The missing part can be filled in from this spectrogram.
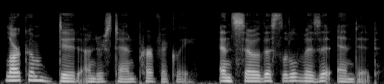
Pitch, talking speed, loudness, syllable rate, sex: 145 Hz, 155 wpm, -22 LUFS, 5.1 syllables/s, female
